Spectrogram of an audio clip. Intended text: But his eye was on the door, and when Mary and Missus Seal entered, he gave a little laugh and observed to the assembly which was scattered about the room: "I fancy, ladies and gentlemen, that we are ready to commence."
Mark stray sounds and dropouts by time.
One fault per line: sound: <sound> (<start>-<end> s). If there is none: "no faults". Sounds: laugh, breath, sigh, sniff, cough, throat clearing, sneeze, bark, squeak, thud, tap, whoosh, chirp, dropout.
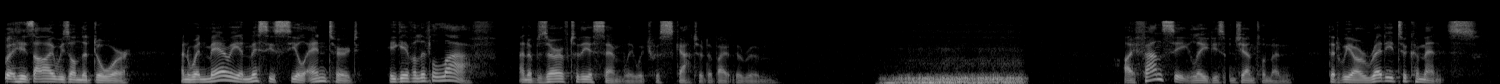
sound: breath (8.8-10.3 s)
